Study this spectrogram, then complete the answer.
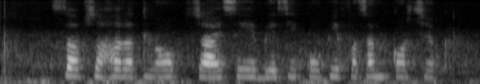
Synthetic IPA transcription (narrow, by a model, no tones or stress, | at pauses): səbsəɦaːɾət̪loːɡ̚t͡ʃaːjsebeːsikobʱipʰəsənd̪kəɾt͡ʃʰək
